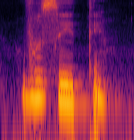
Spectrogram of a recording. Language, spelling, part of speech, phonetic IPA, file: Ukrainian, возити, verb, [wɔˈzɪte], Uk-возити.ogg
- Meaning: to carry (by vehicle), to transport, to haul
